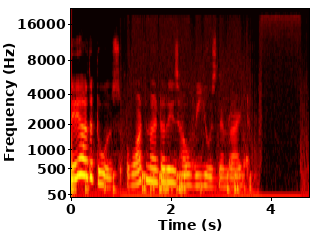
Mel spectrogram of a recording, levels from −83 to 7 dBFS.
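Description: Speech with low bit depth without dither from 0.98 s, after "are the tools", to the end: grainy, signal-following distortion about 30 dB down, likely 7-bit truncation, showing as stair-stepped waveform and broadband grit tracking syllables.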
